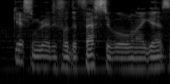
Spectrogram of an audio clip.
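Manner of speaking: low, soft mumble under the breath. Answering a stranger in a silent tavern, mumbling under breath. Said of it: "I mumble under my breath".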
